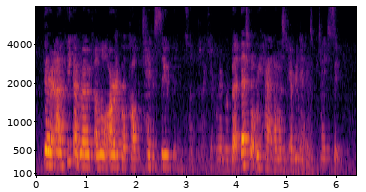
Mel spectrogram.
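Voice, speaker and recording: Over noticeable background noise, someone talks very fast in an Appalachian accent, with ordinary pitch variation, big swings in loudness and hardly any pauses. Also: woman, medium pitch for a woman. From Appalachian Tennessee. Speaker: writer and editor, invited speaker. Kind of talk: talk to a writers' group. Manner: halting, many fillers.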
